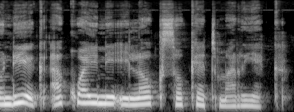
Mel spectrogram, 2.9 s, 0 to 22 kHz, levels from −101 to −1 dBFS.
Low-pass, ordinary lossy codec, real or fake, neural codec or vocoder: none; none; fake; vocoder, 44.1 kHz, 128 mel bands every 512 samples, BigVGAN v2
